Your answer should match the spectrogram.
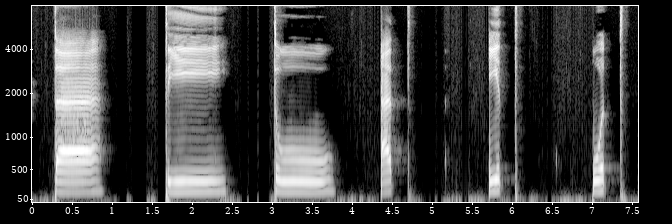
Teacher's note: Huruf ta itu punya sifat dari segi nafas adalah tepercik nafas atau percikan nafas. Ya. Jadi huruf ta itu dilafalkan ada keluar percikan-percikan nafasnya.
